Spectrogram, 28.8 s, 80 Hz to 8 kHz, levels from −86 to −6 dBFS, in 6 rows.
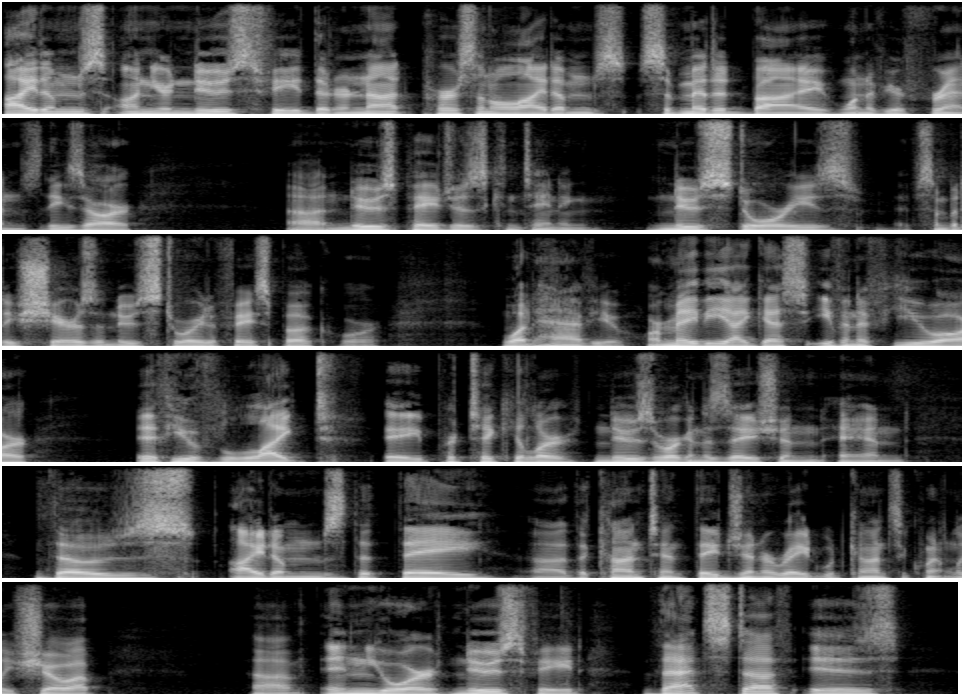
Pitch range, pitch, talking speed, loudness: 95-115 Hz, 105 Hz, 150 wpm, -23 LUFS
